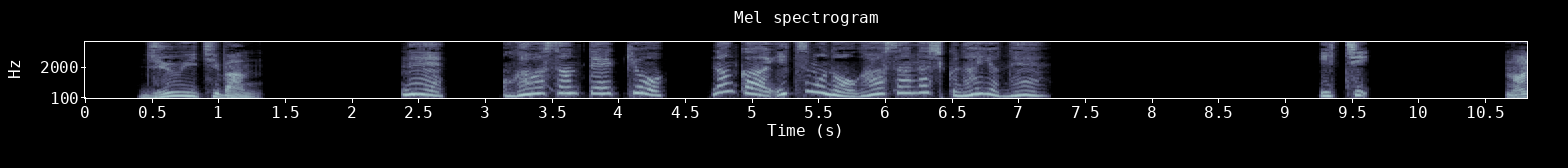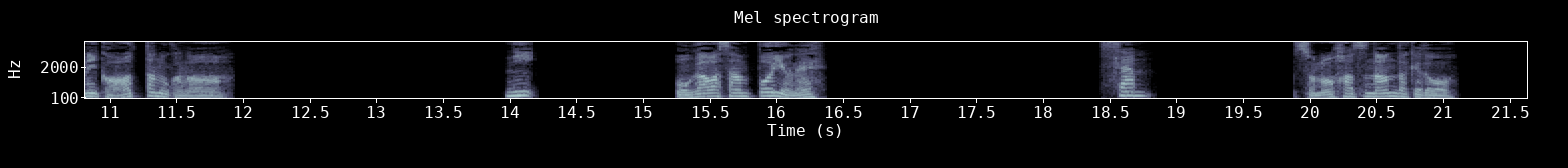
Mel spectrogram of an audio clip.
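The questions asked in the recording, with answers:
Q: ねえ、小川さんって今日、なんかいつもの小川さんらしくないよね。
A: 1: 何かあったのかな?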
